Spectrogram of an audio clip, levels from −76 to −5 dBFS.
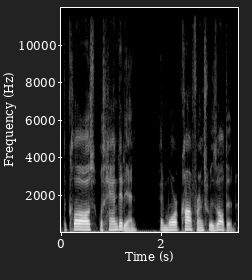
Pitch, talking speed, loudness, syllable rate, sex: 130 Hz, 150 wpm, -17 LUFS, 5.4 syllables/s, male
